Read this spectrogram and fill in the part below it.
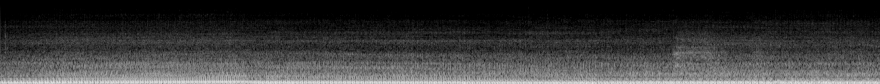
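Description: A 2023 Harley-Davidson Road Glide Special with a Screaming Eagle Stage 2 engine runs loud and close, its deep, steady V-twin rumble rising and falling through revs.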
